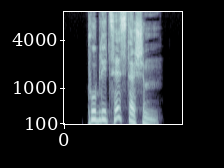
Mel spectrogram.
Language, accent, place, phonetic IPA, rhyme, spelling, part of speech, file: German, Germany, Berlin, [publiˈt͡sɪstɪʃm̩], -ɪstɪʃm̩, publizistischem, adjective, De-publizistischem.ogg
- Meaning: strong dative masculine/neuter singular of publizistisch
